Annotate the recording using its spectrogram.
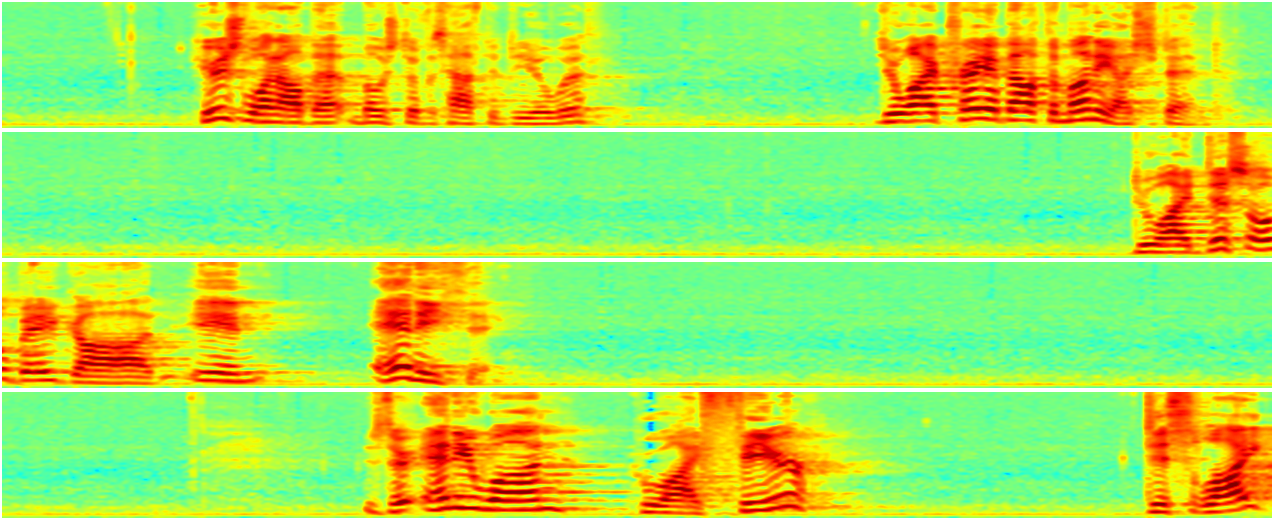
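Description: An elderly man speaks slowly and deliberately through a microphone, with long pauses, in a room with some echo.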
